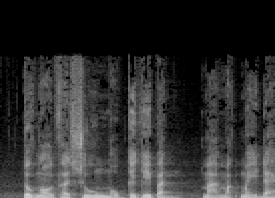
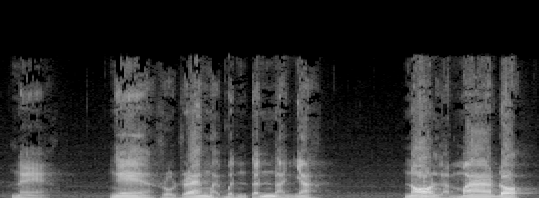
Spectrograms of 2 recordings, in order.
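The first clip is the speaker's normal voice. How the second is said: slow warning building to a loud, raised reveal; grave revelation; 5 dB louder, slower than usual. Acted. Uncle tells young man his sweetheart is a ghost, grave. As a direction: brace the listener, then land it heavily.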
